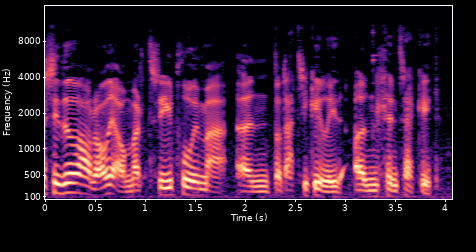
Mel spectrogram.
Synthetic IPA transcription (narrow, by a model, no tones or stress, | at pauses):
v̥ɛsɪðɪlˠɔɾɔlˠjawnmartʰriːpʰlˠuːɨma̰əndɔdatʰɪɡɪlˠɨðənɬɪntʰɛɡɪd̥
